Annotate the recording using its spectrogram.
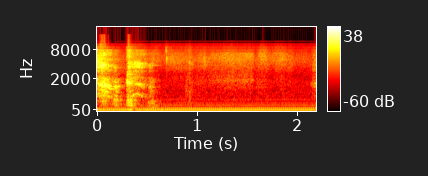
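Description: A person coughing twice in quick succession within the first half-second, followed by a steady low hum.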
